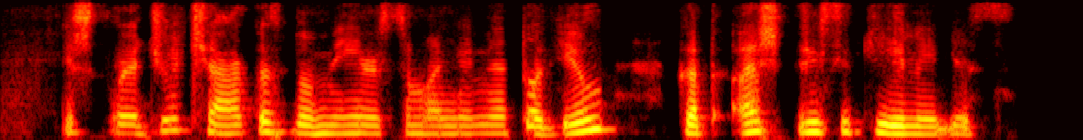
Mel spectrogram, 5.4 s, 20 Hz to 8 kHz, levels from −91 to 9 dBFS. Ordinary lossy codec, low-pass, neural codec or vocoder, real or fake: Opus, 24 kbps; 7.2 kHz; codec, 16 kHz in and 24 kHz out, 0.6 kbps, FireRedTTS-2 codec; fake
